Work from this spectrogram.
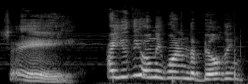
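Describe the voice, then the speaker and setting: A blunt, grim policeman talks with widely swinging pitch. The delivery is 1960s television drama, from a vintage soundtrack with music underneath. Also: wildly swooping pitch, normal speed, heavily acted. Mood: urgent.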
